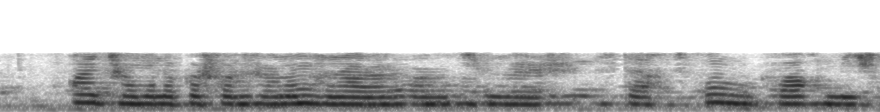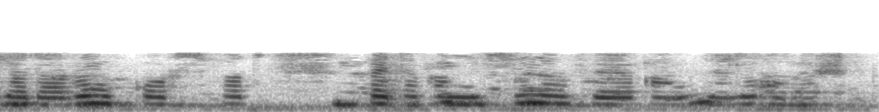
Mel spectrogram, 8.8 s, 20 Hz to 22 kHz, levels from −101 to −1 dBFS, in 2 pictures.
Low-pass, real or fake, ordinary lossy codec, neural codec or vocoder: 3.6 kHz; real; AAC, 24 kbps; none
